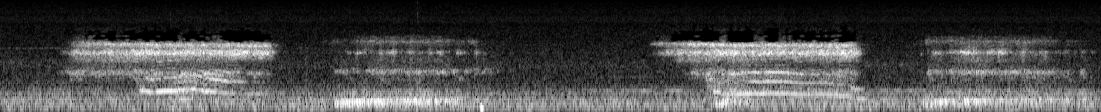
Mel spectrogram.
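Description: Soft, slow breathing, about fourteen breaths a minute, with a light whistling flutter on each breath in. Quiet, light snoring.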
